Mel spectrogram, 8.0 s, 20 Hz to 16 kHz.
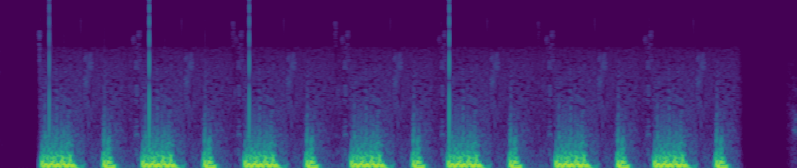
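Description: Regular low heart sounds at about 60 a minute, with a drawn-out whooshing sound in each cycle: a diastolic murmur.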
